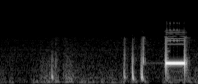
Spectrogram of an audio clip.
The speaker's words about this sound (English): Okay. I heard a beep there. Yeah, do we have someone on?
